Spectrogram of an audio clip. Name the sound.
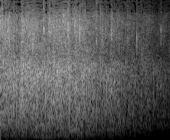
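audience applause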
